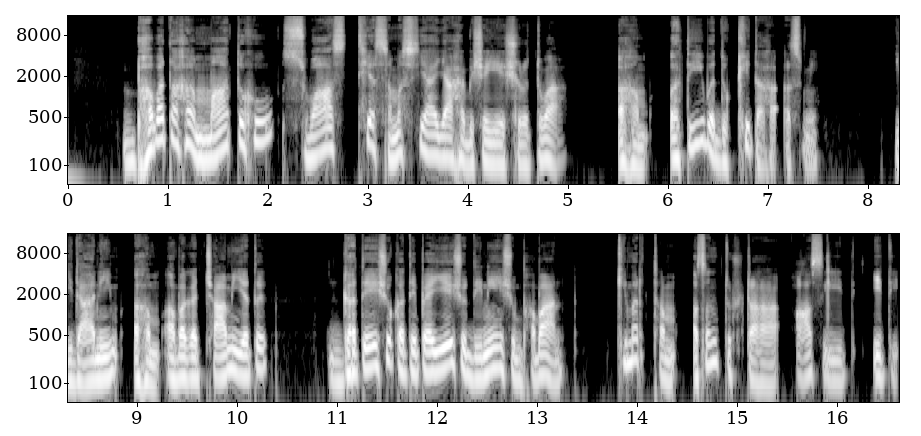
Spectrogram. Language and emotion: Sanskrit, sad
